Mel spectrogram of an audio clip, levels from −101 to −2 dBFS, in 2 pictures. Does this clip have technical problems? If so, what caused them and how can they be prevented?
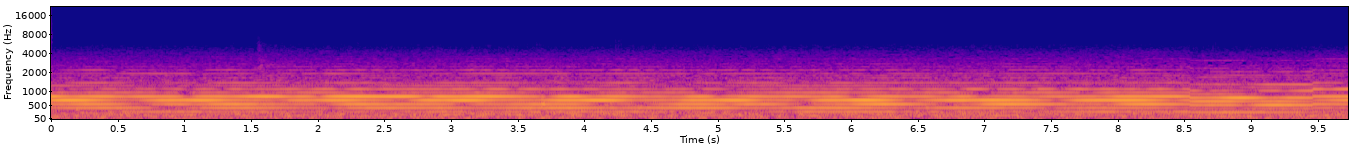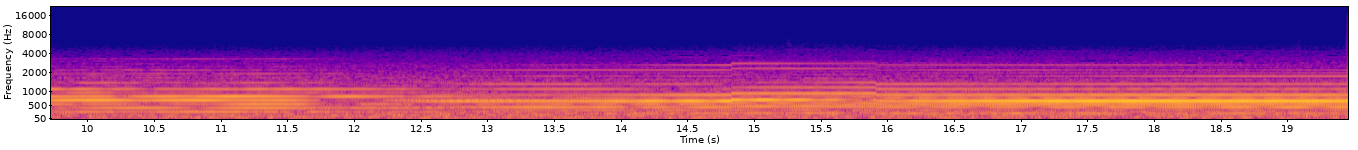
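Yes. From 14.83 to 15.92 s the audio speeds up by about 5.9 percent and rises nearly a semitone, then snaps back. This is a drift correction step. Clock-matching software likely changed the playback rate at once to drain its buffer. Prevent it with gradual, small rate adjustments.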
